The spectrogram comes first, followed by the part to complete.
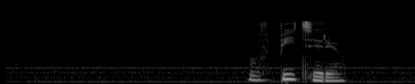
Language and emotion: Russian, neutral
